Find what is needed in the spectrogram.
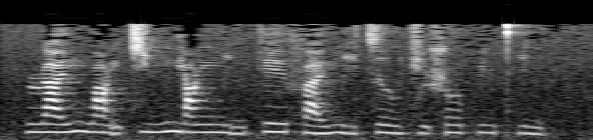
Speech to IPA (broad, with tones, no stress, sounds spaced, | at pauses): ɻ a˧˥ ɪ̯ m w ɑ̰˨˩ ŋ t͡ɕ i˧˥ ŋ n̪ j ɑ˥ ŋ m ḭ˨˩ ŋ k e˥ ɪ̯ f a˧˥ ɪ̯ m ḭ˨˩ t͡s ɹ̩˥˧ u˥˩ t͡ɕ y̰˨˩ ʂ o˥˧ ʊ̯ p y˥˧ n t̪ʰ i˥˩ n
